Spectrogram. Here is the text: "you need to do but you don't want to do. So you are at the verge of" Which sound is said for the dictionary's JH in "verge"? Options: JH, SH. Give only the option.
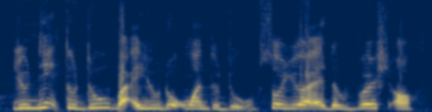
SH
